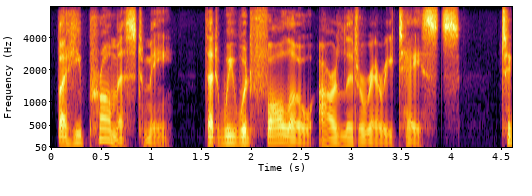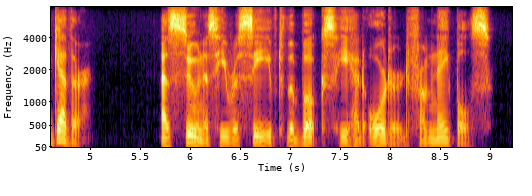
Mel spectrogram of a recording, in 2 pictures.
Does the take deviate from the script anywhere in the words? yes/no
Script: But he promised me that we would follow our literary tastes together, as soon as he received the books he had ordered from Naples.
no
